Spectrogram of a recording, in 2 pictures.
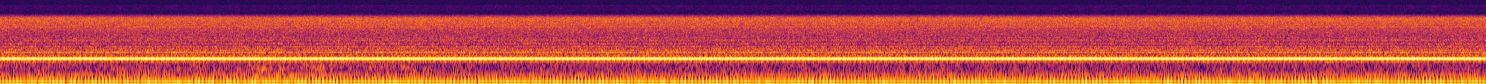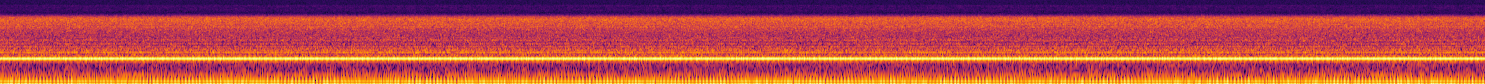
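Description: Near silence: a faint, unchanging electrical hum with a steady tone above it and light hiss.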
